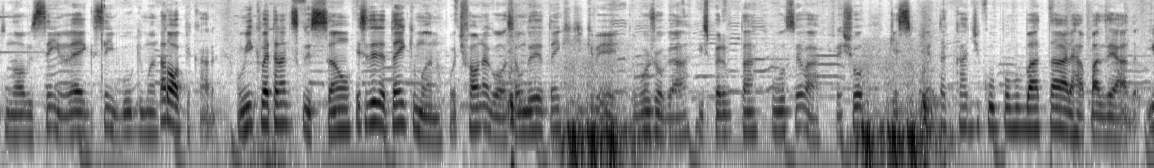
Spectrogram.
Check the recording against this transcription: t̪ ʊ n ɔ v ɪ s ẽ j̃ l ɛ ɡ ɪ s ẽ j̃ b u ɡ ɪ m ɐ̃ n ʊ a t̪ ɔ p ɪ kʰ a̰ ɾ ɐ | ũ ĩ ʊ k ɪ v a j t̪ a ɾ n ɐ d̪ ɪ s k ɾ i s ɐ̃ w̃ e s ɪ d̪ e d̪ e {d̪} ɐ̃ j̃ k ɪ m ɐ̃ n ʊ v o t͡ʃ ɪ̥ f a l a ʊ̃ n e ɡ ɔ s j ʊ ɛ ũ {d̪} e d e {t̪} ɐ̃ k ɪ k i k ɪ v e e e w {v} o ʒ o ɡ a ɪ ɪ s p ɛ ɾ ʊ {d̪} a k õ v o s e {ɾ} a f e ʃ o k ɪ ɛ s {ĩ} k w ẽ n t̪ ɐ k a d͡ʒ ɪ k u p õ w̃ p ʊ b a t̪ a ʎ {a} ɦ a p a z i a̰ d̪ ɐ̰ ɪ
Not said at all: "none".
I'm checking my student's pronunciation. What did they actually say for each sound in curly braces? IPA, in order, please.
t̪, d̪, t̪, v, t̪, l, ĩ, ɐ

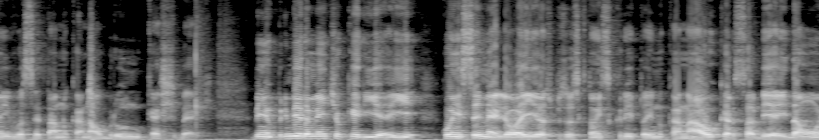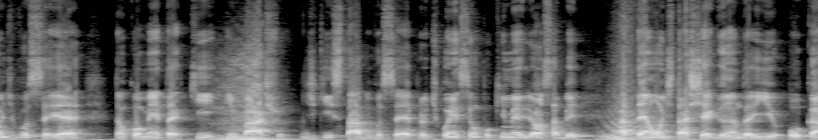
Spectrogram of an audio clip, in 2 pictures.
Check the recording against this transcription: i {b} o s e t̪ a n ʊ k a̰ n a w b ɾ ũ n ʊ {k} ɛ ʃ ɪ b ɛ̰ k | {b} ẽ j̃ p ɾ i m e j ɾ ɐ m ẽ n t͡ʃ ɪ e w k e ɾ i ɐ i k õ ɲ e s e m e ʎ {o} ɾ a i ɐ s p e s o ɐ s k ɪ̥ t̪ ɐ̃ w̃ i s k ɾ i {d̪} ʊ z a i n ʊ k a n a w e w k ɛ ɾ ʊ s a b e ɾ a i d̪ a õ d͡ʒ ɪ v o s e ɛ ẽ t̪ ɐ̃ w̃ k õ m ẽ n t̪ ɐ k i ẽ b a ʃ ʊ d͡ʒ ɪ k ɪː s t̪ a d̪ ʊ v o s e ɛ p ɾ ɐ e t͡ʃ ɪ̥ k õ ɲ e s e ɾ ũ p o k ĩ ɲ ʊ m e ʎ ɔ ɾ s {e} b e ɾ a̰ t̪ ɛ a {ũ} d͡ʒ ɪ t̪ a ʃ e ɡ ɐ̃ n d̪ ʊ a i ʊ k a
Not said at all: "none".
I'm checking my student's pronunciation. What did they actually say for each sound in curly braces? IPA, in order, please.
v, k, b, ɔ, t̪, a, õ

